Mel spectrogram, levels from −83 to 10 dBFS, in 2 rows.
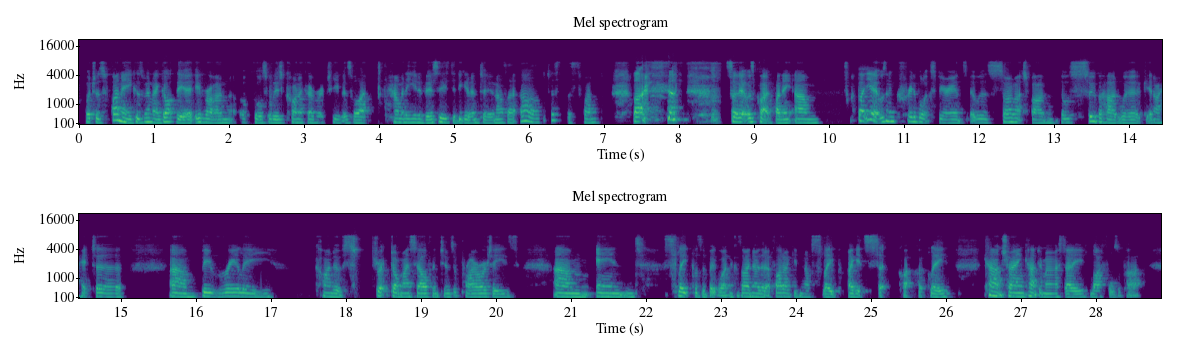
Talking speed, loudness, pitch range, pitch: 215 wpm, -25 LUFS, 150-185 Hz, 165 Hz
